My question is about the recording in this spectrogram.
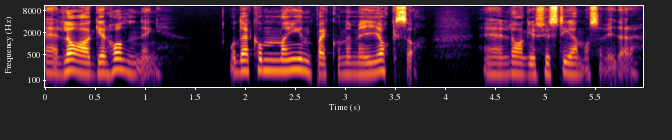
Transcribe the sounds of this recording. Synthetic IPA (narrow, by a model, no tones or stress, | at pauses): lɑːɡəɾɦɔlnɪ̰ŋ | ɔd̪æɾkʰɔmːəɾmanjɵɪnːpʰɔɛkʊnʊmiːɔksɔ̰ | lɑːɡəʂʏst̪eːmɔ̰sɔvḭːd̪a̰ɾə̰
